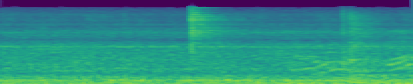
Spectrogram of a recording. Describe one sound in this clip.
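A metal rod clinks against metal.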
